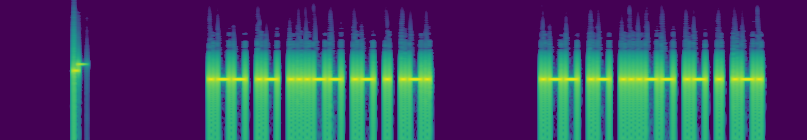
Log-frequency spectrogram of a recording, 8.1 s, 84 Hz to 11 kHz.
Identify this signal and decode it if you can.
Morse code, heard as a keyed tone, about 30 wpm, 700 Hz. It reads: WA3AER WA3AER
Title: Call Signs Repeated 3x - 30wpm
